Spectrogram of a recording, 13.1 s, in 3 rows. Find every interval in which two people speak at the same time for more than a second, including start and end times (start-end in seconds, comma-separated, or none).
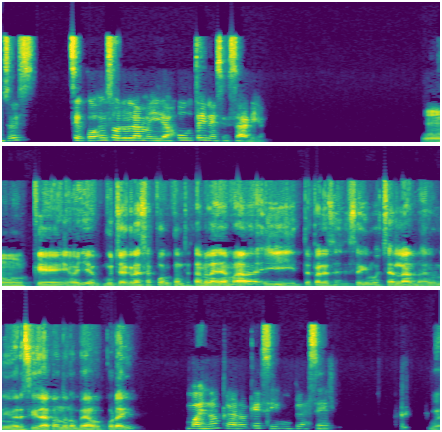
none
